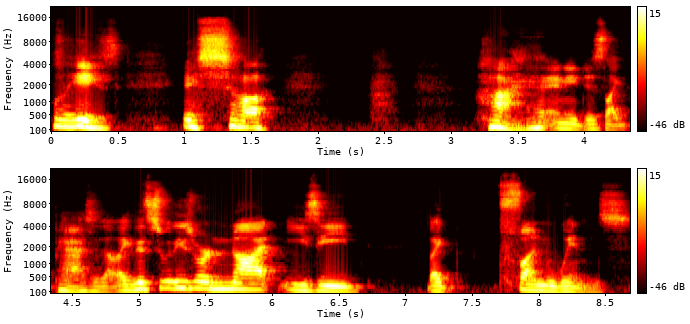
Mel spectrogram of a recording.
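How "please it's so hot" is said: weepy, sobbing, high, drawn-out crying. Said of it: "he's, like, crying".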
